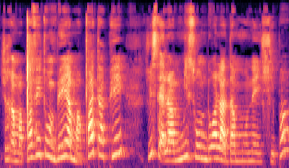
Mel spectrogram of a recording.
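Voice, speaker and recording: Animated young woman telling a story. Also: high voice, fast talker, slight background noise. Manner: animated, dramatic retelling with acted-out quotes. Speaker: vlogger. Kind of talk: storytime vlog.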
